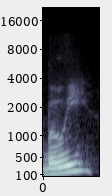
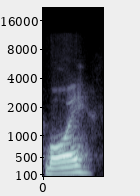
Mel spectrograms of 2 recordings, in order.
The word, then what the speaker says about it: buoy: fathom five is launching a smart buoy a smart boy depending how you pronounce that with all kinds of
